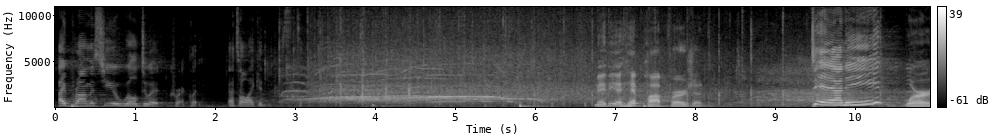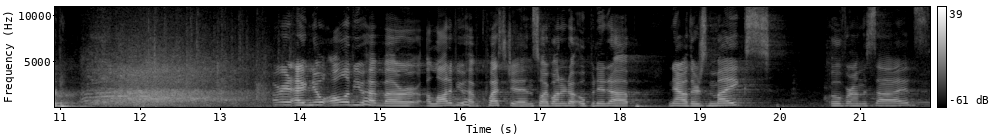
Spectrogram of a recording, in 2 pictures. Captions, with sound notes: I promise you we'll do it correctly. That's all I can say. (audience cheering) (audience applauding) - Maybe a hip hop version. (audience laughs) - Danny! - Word. (audience laughs) (audience applauding) - All right, I know all of you have, or a lot of you have questions so I wanted to open it up. Now, there's mics over on the sides.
